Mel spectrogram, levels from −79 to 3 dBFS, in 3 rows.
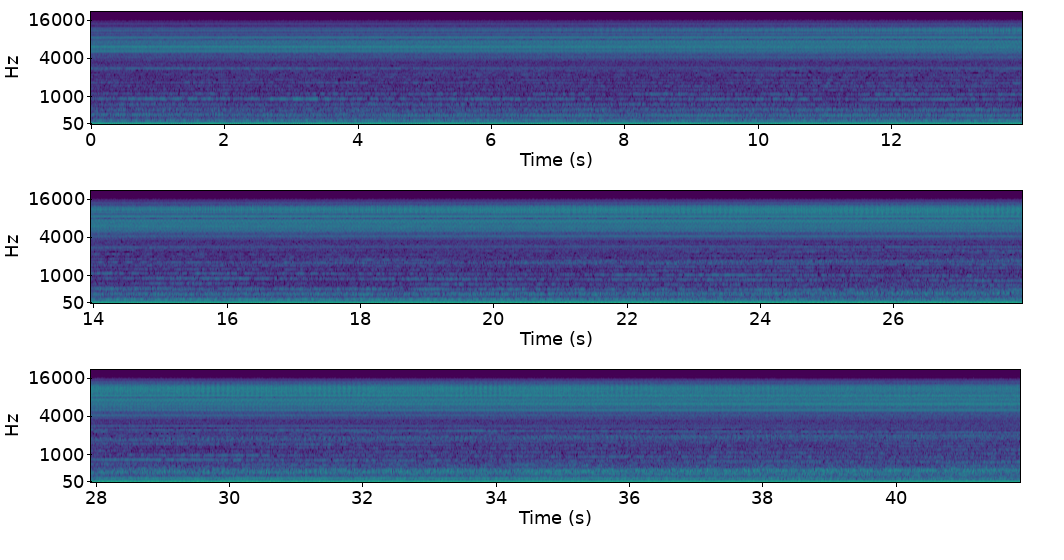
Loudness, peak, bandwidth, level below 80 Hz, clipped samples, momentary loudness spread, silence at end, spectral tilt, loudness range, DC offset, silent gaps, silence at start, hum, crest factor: -28 LUFS; -14 dBFS; 16.5 kHz; -40 dBFS; under 0.1%; 5 LU; 0 s; -1 dB/octave; 5 LU; 3%; none; 0 s; none; 16 dB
